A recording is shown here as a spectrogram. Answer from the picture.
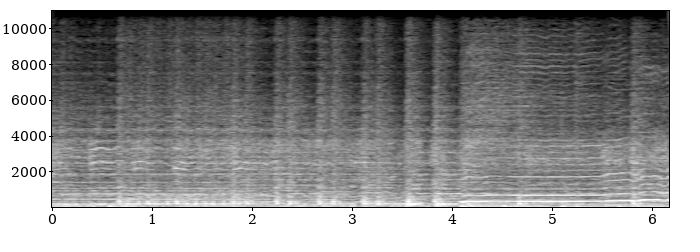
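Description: A live rock band playing: electric guitars, bass and drums, with a long held note coming in about four seconds in.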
